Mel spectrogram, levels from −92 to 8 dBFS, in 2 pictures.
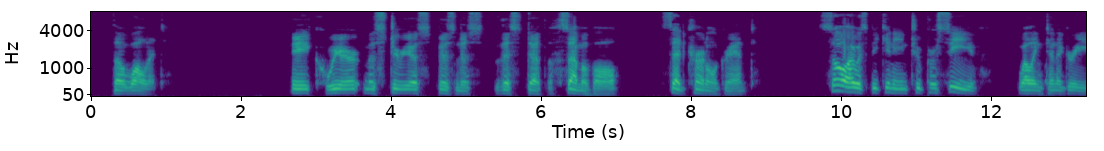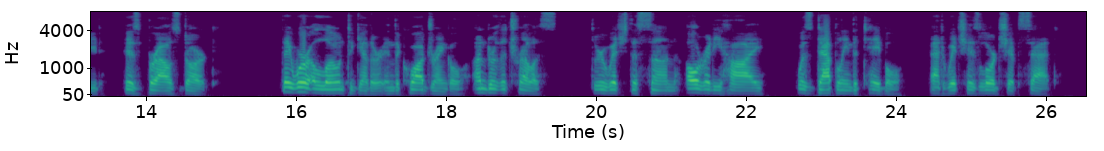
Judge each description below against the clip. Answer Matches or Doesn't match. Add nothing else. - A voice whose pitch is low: Matches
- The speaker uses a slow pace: Matches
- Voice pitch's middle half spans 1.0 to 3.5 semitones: Doesn't match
